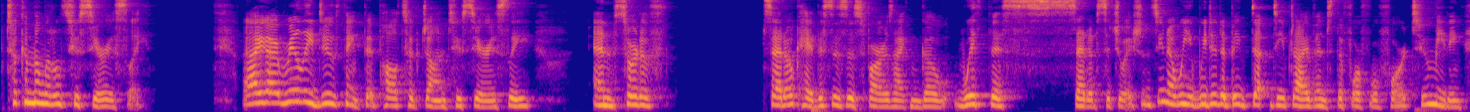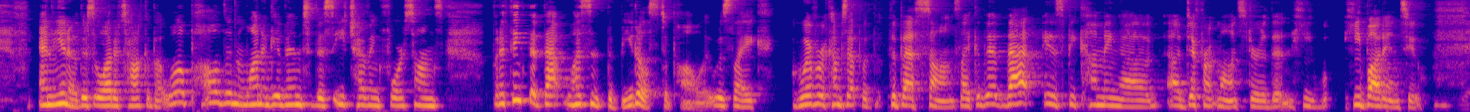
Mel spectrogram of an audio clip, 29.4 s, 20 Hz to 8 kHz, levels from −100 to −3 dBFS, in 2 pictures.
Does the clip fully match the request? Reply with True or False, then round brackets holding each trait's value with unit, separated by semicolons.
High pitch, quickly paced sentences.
True (205 Hz; 220 wpm)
